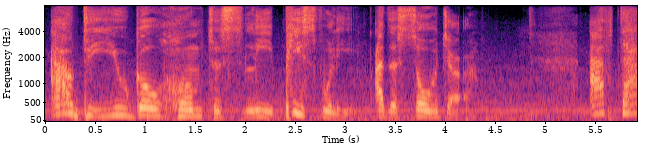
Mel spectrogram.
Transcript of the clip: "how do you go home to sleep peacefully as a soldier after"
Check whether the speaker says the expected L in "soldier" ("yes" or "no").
yes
